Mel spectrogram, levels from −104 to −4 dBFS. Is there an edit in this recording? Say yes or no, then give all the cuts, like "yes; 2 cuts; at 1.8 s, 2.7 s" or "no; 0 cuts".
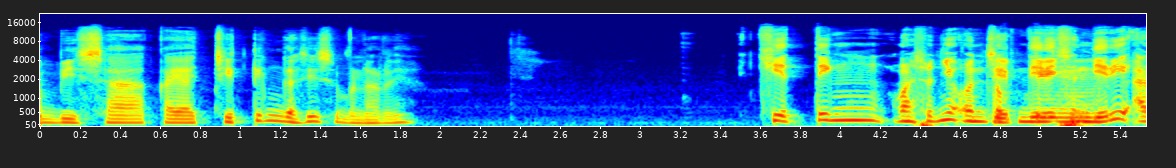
no; 0 cuts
